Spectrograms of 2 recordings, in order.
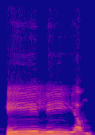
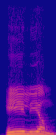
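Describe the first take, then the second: First: helium stretched out slowly, syllable by syllable; slow careful pronunciation. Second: Said in the usual way. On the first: Shown as a demonstration. Teacher models helium slowly for students, drawn out. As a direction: drag helium out so students can repeat it. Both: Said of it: "आप इसका नाम लीजिए".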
